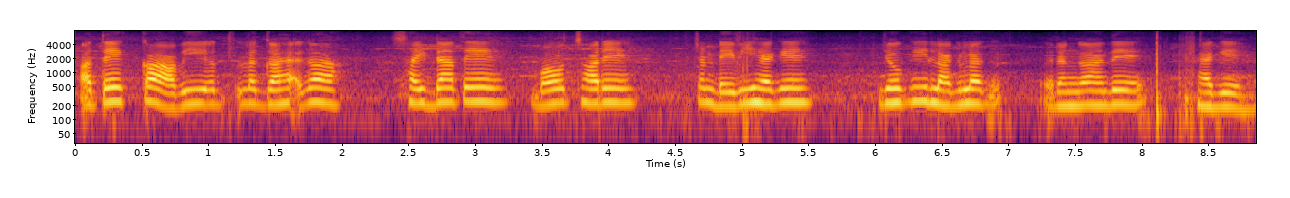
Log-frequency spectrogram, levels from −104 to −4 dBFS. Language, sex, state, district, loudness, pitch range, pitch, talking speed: Punjabi, male, Punjab, Kapurthala, -18 LUFS, 210-235 Hz, 225 Hz, 130 wpm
